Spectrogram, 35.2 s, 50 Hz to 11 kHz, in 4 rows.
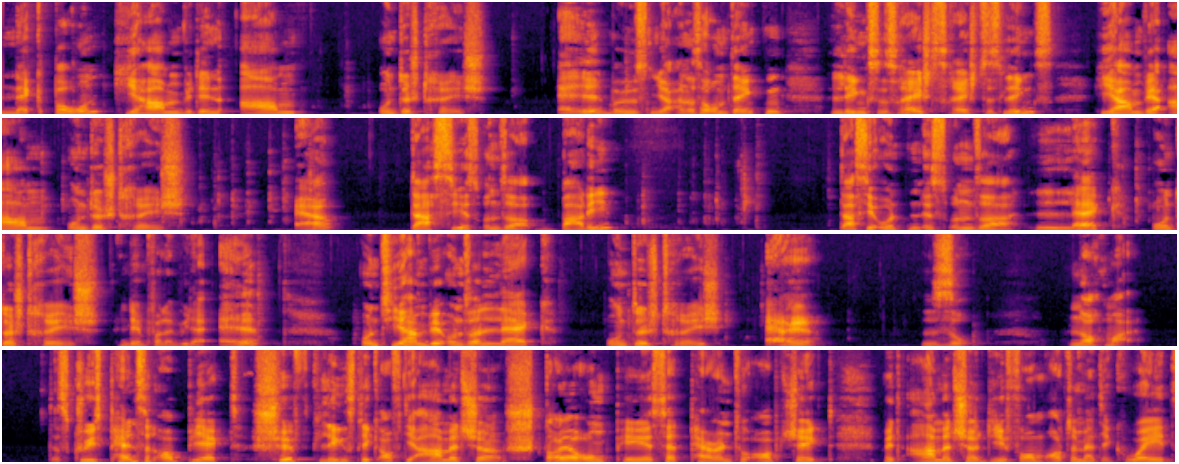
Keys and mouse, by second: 1.1 click, 1.1 middle click, 1.1 right click, 1.5 F2, 1.8 click, 2.2 shift+click, 2.2-9.5 shift+right drag, 8.6 F2, 9.5-11.4 shift+drag, 10.1 BackSpace, 10.3 BackSpace, 12.4 click, 12.9 F2, 13.3-17.5 shift+drag, 16.2 F2, 17.5-20.6 shift+right drag, 20.6 click, 20.8-33.4 drag, 24.4 Tab, 30.8 ctrl+p, 34.3 click.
